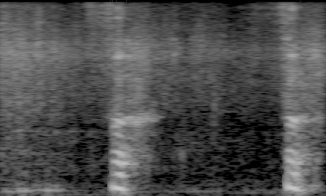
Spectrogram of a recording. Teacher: the throat is not vibrating while pronouncing the letter F. And you can also feel the air coming out the narrow passage between your teeth and your lips.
